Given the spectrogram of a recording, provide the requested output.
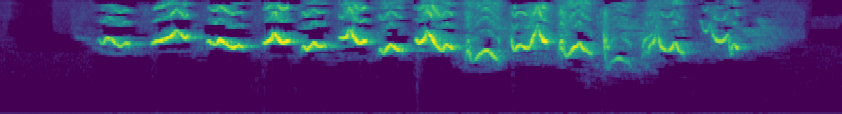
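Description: An ultramarine grosbeak sings one quick, clear phrase of about a dozen bright, slurred whistles, rising and falling and dipping lower toward the end. No other sounds.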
